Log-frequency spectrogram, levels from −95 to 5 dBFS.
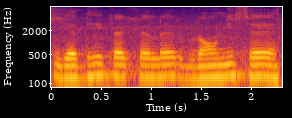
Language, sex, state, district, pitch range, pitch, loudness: Hindi, male, Arunachal Pradesh, Lower Dibang Valley, 135-145 Hz, 145 Hz, -13 LUFS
